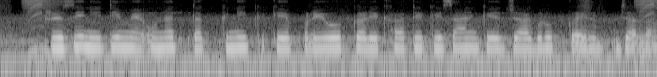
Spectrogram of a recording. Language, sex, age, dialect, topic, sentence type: Bhojpuri, female, 18-24, Northern, agriculture, statement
